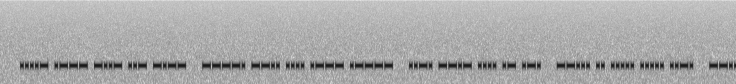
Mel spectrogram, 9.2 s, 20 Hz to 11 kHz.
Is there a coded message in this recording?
Yes: Morse code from 0.2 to 9.2 s, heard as a keyed tone, machine-sent, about 39 wpm, 760 Hz. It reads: 4JXUY 9ZHJ1 FQHAR 7I55F …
